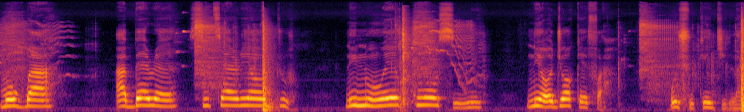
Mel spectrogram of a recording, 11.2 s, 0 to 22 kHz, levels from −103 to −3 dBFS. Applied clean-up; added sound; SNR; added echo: none; Microwave oven; 11 dB; none.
